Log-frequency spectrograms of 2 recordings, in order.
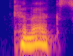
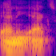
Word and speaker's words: K'Nex: is spelled k apostrophe n-e-x which would make connects easier to infer as a pronunciation as opposed to my first thought which was nex knex anyway k'nex is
